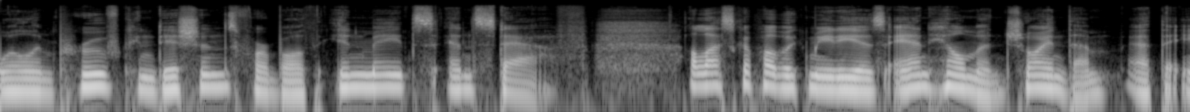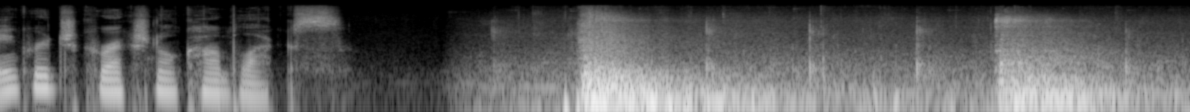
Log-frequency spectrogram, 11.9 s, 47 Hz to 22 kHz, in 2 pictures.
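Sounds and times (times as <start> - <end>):
speech: 0.0 - 7.7
heavy metal prison door slamming shut in Alaska: 8.6 - 10.0, 10.8 - 11.8
smaller clanks and knocks: 8.8 - 11.8.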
